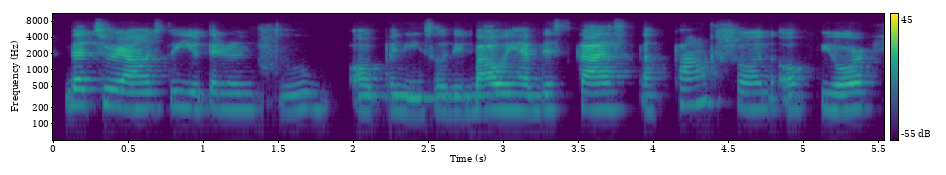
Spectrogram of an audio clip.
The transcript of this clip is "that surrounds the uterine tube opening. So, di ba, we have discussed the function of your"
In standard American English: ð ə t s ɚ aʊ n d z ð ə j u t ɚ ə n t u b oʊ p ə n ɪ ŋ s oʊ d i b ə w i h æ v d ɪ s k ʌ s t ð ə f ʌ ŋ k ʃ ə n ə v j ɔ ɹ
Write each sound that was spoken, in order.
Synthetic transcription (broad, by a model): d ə t s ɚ aʊ n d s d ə j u t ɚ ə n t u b oʊ p ə n ɪ ŋ s oʊ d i b ə w i h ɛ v d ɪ s k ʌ s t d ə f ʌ ŋ k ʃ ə n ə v j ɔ ɹ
